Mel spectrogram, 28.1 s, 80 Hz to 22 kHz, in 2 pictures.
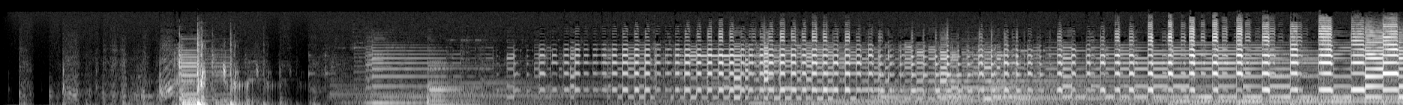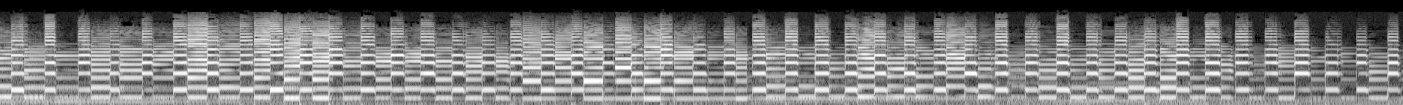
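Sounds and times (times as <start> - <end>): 
guitar: 0.2 - 28.0.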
